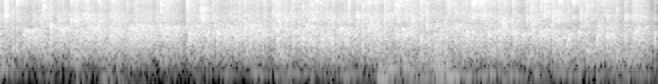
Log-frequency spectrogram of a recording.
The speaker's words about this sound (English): And if you could please get one more round of applause for all of our speakers this evening.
